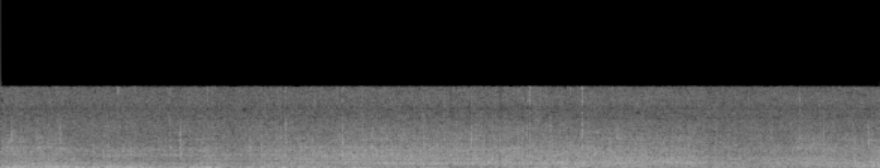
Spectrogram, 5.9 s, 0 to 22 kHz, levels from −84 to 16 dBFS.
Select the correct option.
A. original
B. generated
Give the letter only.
A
